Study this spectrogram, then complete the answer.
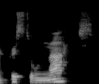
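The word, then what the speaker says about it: Kristallnacht: was the Jewish situation in Europe okay there's Crystal Knight a Crystal Knight as the Germans pronounce it there's the uh sa okay and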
